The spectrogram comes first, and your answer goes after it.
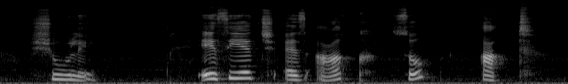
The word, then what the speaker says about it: Schule: SCH as again Sh, Schule, Schule.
